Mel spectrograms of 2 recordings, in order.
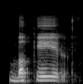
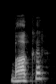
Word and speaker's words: भाकर: That was Manu बकेर। इट्स बाकर और बकेर? भाकर। भाकर का spelling अलग होता है। What's the pronunciation Jaya? भाकर।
